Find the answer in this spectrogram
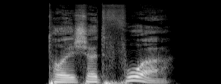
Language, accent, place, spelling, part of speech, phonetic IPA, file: German, Germany, Berlin, täuschet vor, verb, [ˌtɔɪ̯ʃət ˈfoːɐ̯], De-täuschet vor.ogg
- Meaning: second-person plural subjunctive I of vortäuschen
